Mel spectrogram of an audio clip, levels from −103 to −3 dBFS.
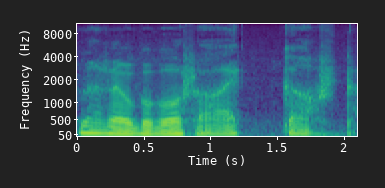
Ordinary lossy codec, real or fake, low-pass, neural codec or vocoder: none; fake; none; vocoder, 22.05 kHz, 80 mel bands, Vocos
